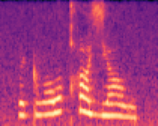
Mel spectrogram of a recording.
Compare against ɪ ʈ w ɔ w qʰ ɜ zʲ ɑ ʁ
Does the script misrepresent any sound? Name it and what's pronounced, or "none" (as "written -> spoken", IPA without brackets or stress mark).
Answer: ʁ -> w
